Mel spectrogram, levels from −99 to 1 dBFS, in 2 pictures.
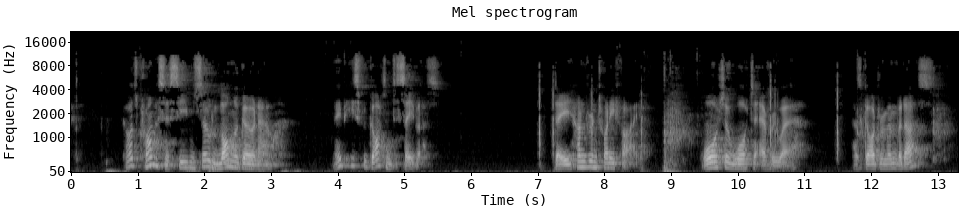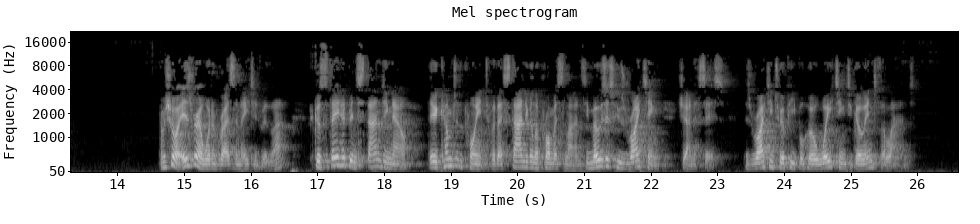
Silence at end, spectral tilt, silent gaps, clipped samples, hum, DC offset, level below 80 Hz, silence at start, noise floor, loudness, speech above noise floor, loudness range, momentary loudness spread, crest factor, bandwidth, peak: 0.7 s; -4 dB/octave; none; under 0.1%; none; under 0.1%; -68 dBFS; 0.55 s; -83 dBFS; -34 LUFS; 49 dB; 9 LU; 18 LU; 24 dB; 16 kHz; -12 dBFS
